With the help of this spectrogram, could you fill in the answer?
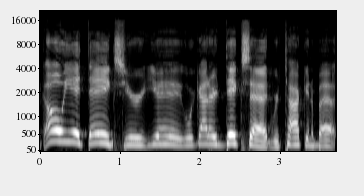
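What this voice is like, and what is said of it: Put-on Chicago accent. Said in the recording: “It's a Chicago accent.”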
